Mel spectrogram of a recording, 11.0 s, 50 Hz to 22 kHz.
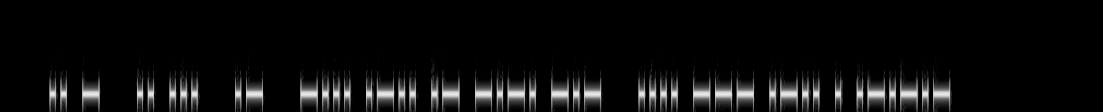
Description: Morse code, heard as a keyed tone, about 22 wpm, 700 Hz. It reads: IT IS A BLACK HOLE.
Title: Sentences from Top 1600 Words 22wpm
